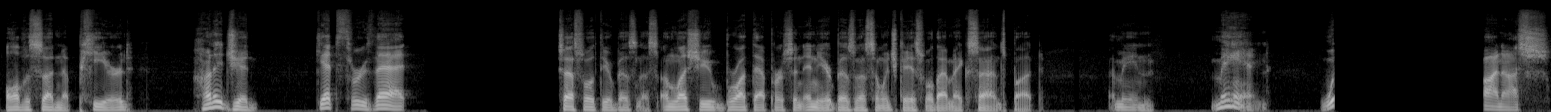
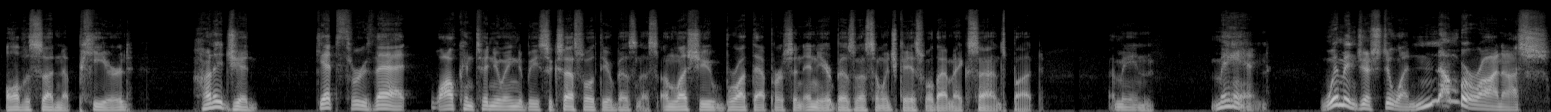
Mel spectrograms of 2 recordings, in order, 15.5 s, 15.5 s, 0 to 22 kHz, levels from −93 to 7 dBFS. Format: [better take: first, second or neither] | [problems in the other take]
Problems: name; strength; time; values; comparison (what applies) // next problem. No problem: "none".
second | audio cutting out; at 4.5 s for 1.5 s and at 13 s for 1.5 s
